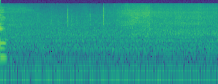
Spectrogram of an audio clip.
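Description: Steady low rumble and hiss inside a car cabin, with no distinct events.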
